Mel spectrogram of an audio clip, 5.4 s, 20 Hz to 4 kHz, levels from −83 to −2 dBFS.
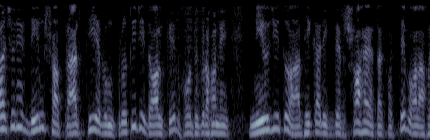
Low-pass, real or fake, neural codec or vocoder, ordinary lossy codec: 3.6 kHz; real; none; Opus, 16 kbps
